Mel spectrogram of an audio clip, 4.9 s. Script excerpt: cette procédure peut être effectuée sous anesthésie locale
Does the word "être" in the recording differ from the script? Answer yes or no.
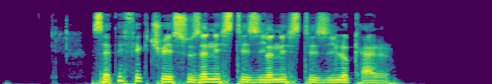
yes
